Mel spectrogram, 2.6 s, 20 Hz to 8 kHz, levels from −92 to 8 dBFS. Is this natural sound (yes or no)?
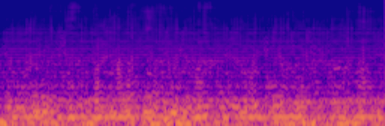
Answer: no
